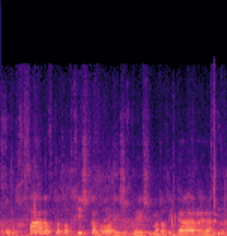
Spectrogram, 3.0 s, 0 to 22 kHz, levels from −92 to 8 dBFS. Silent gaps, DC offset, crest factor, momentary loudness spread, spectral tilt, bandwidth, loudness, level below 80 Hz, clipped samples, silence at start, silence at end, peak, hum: none; under 0.1%; 14 dB; 6 LU; -6.5 dB/octave; 16 kHz; -18 LUFS; -34 dBFS; under 0.1%; 0 s; 0 s; -4 dBFS; none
